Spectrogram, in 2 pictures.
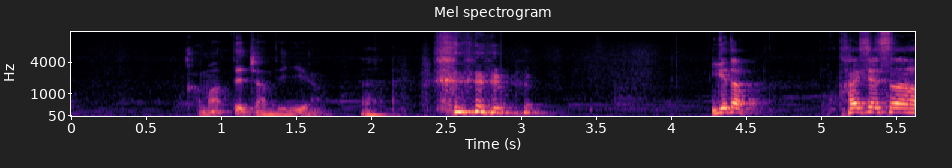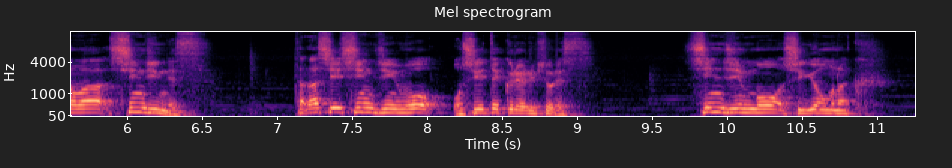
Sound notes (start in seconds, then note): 2.2 laughs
